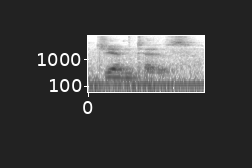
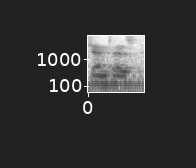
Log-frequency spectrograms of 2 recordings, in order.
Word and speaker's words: Gentes: And so the word Gentes in Latin is pronounced Gentes. I know that Uli, the creator, is German, and he pronounces it Gentes, so I guess you can pronounce it however you like, as long as it's one of those couple, right?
